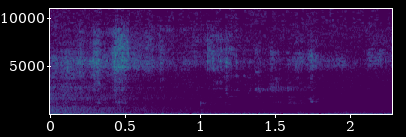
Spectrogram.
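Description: A quiet pause between speech: faint room tone with a steady low hum and light scattered rustling, and a small tick about halfway through.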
